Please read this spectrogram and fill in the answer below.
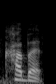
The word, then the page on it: khabara: Hindi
